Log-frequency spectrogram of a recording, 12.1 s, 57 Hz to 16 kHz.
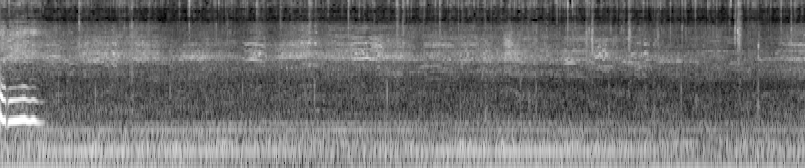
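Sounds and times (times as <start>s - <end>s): steady low hum: 0.0s - 12.0s
footstep clicks: 0.8s - 12.0s.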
